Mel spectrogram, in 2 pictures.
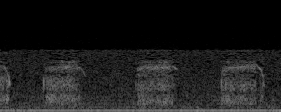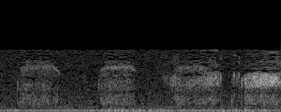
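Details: Soft, breathy hisses from barn owls mating on a porch at Audubon Starr Ranch, California. About seven short bursts come evenly spaced, under a second apart, and the last one is slightly louder.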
